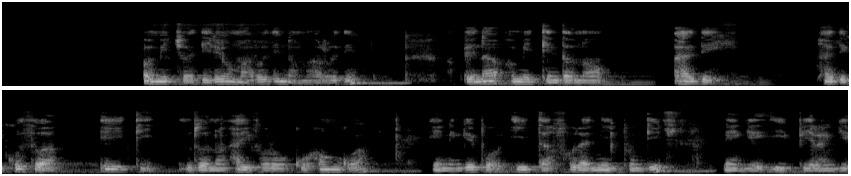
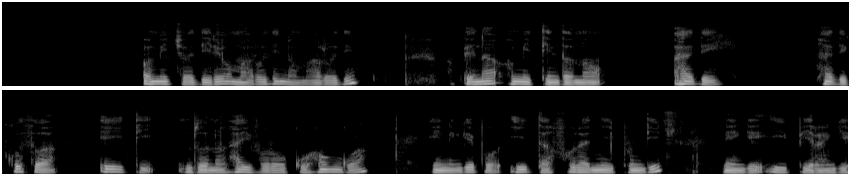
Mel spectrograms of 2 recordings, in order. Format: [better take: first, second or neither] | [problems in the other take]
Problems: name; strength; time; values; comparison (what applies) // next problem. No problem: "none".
second | room echo; dies away in 0.2 s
